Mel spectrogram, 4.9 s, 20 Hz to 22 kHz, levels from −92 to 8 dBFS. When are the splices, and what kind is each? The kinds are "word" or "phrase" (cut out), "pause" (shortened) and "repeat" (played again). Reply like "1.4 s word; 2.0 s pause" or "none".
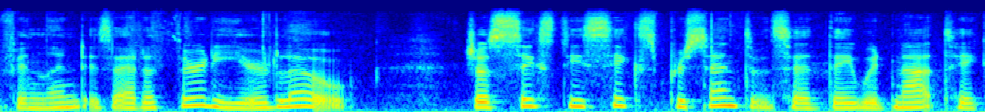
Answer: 3.8 s phrase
